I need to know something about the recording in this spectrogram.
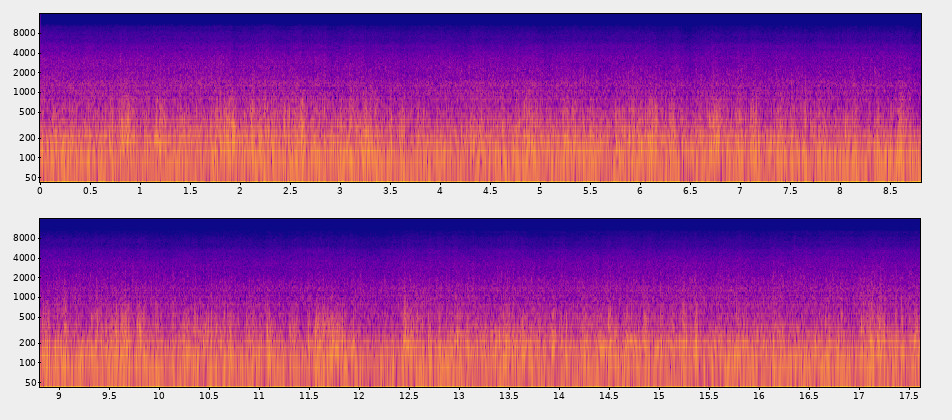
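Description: A car drives steadily along a road with a low rumble of tyres and engine.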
